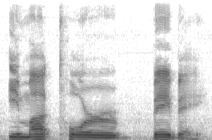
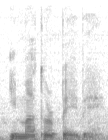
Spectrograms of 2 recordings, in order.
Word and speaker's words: Imatorbhebhe: Josh Imatorbhebhe. Oh, it's Bebe. That's amazing. Imatorbhebhe.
